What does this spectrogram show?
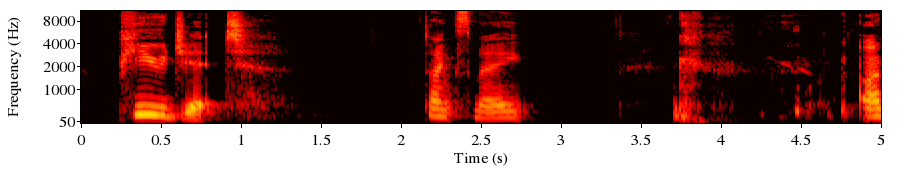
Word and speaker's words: Puget: Oh, so Goobs just said, what I said was Puget. So University English of sounding. Puget is actually pronounced Puget.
